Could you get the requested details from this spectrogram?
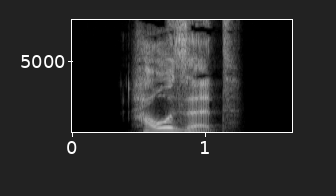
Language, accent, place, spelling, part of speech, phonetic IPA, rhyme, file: German, Germany, Berlin, hauset, verb, [ˈhaʊ̯zət], -aʊ̯zət, De-hauset.ogg
- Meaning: second-person plural subjunctive I of hausen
